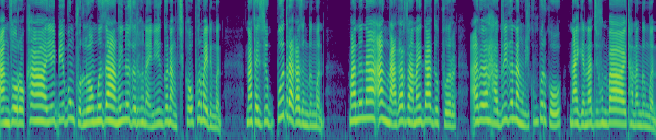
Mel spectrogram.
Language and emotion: Bodo, angry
